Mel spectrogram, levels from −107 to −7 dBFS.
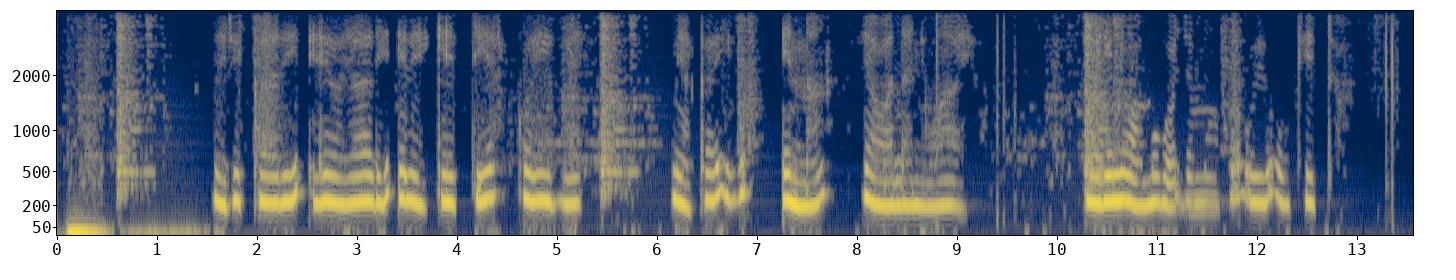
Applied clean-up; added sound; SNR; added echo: classical method spectral subtraction.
